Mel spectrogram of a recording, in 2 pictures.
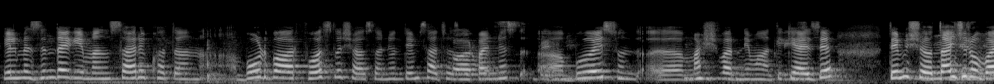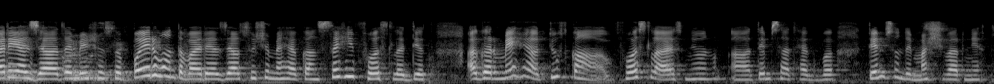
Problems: background conversations at intervals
